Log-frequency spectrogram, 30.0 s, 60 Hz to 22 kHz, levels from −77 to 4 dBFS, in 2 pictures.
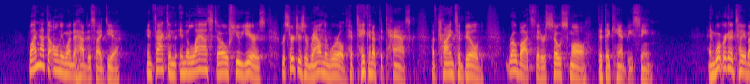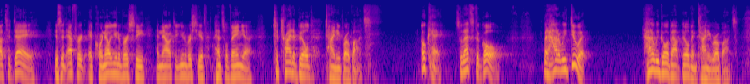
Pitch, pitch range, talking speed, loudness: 125 Hz, 110-145 Hz, 180 wpm, -19 LUFS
